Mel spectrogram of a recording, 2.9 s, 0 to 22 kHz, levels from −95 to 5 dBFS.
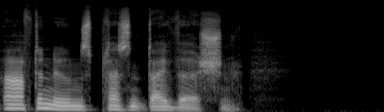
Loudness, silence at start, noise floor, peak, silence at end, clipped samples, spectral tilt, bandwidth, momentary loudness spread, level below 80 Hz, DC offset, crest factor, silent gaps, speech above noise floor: -33 LUFS; 0.05 s; under -90 dBFS; -16 dBFS; 1.1 s; under 0.1%; -5 dB/octave; 16 kHz; 5 LU; -66 dBFS; under 0.1%; 18 dB; none; over 57 dB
